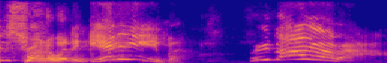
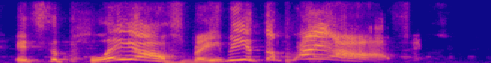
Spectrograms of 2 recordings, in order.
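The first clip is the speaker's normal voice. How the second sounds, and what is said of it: Imitates another person's voice. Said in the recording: “my impersonation of Alex Awesemo Baker doing the playoffs impersonation”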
